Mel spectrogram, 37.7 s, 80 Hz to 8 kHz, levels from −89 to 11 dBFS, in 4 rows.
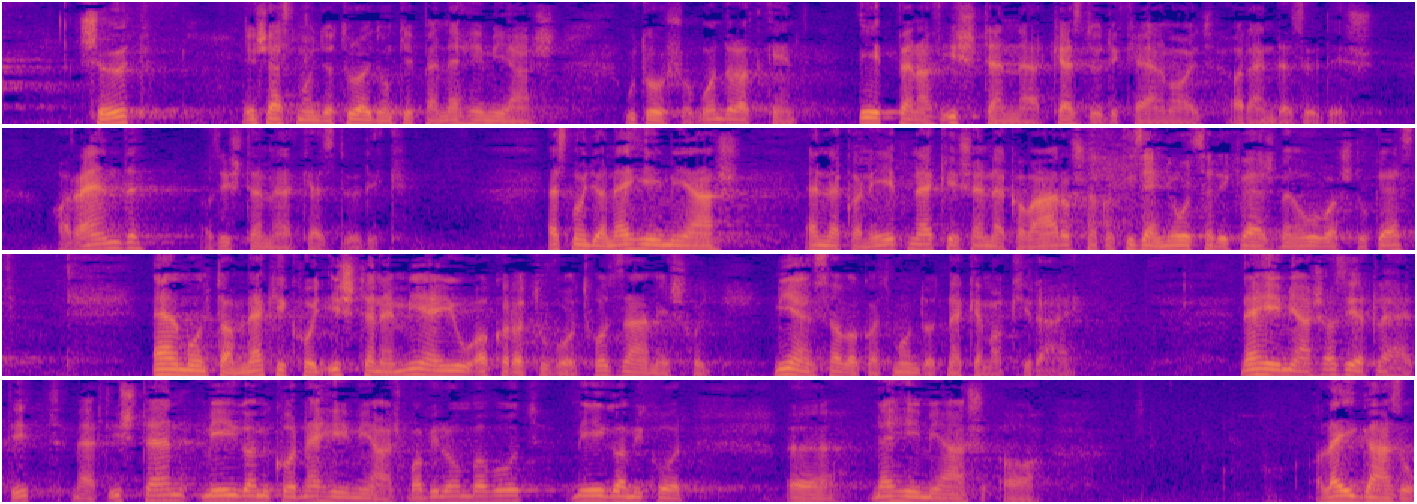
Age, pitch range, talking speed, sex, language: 50-69, 95-120 Hz, 110 wpm, male, Hungarian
